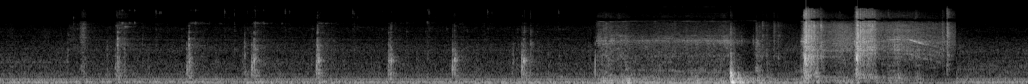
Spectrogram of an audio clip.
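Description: Workshop sounds over a steady low hum: a run of evenly spaced sharp clicks, about one every two-thirds of a second, from work on a car's rear suspension. Near the end there is a loud thump, then two short, harsh bursts.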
